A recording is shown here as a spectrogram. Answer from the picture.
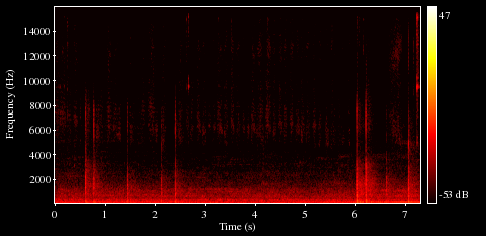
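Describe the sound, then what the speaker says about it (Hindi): Scrubbing of an eraser wiping a written maths question off a classroom board, a steady close rubbing texture with a few sharper knocks and taps, no voices. "पूरा क्वेश्चन भी मैं इरेज कर रही हूँ"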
